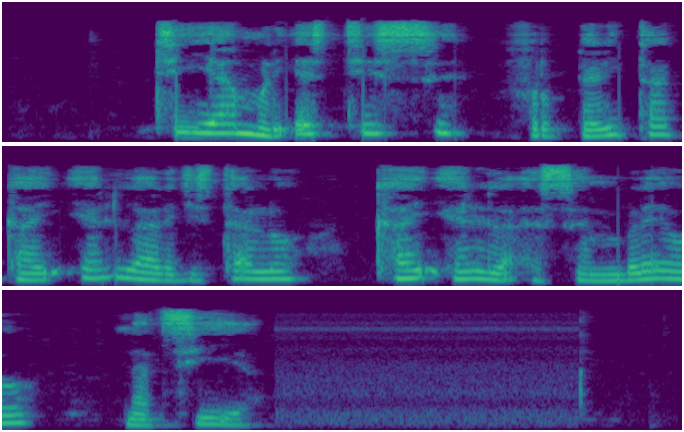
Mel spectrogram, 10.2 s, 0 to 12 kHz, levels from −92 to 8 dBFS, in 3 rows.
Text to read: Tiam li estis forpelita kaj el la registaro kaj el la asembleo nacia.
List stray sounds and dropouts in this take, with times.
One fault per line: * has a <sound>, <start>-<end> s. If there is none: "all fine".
all fine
